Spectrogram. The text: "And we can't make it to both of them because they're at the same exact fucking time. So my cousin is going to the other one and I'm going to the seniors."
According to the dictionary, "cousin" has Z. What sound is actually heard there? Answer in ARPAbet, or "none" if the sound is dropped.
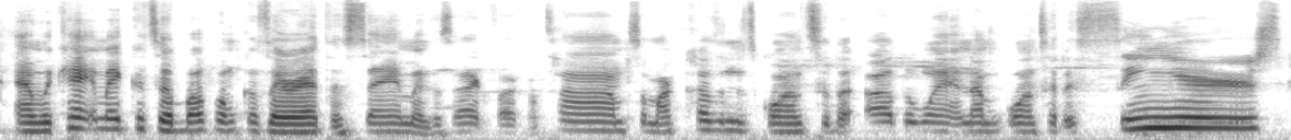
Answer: Z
